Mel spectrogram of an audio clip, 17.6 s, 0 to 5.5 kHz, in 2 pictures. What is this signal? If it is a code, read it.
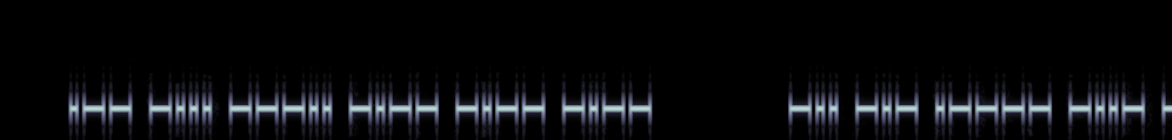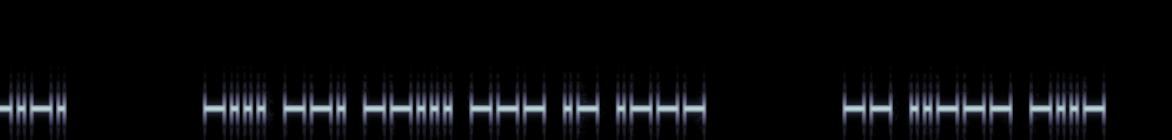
Morse code, heard as a keyed tone, about 24 wpm, 600 Hz. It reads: WB8YYY DK1XC BG7OAJ M2X
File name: Callsigns-24wpm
